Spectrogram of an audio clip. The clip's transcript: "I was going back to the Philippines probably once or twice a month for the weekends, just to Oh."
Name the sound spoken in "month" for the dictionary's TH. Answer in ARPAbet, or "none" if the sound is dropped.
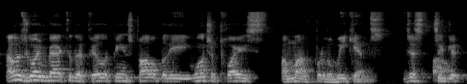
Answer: TH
